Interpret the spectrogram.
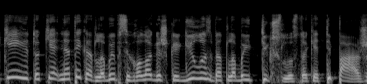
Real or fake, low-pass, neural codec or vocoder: real; 10.8 kHz; none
